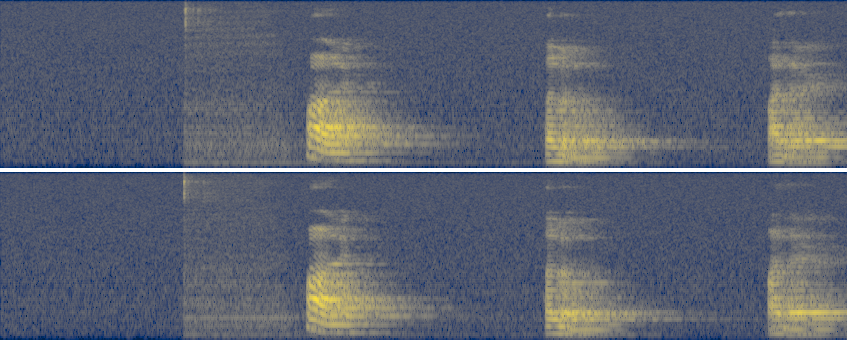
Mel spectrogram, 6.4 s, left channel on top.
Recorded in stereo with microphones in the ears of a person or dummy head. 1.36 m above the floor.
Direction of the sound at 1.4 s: 75° right (ahead or behind).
